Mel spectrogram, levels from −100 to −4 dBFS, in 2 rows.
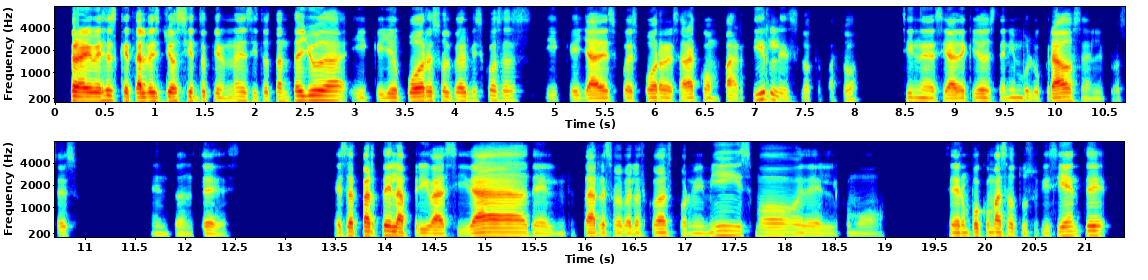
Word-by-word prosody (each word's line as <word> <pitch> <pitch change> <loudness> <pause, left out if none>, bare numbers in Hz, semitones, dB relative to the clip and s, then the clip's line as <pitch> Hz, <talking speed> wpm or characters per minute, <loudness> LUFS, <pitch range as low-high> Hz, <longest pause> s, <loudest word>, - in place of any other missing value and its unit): Pero 140 -2 +11
hay 135 - +10
veces 140 +3 +3
que - - +1
tal 125 0 +7
vez 130 -1 +2
yo 130 0 +4
siento 135 +1 -5
que 120 - -5
no 115 - -8
necesito 130 -1 -7
tanta 130 +1 -4
ayuda 145 0 +4
y 115 -2 -15
que 110 -1 -13
yo 120 0 -2
puedo 130 +2 +5
resolver 135 -1 -3
mis 140 0 -16
cosas, 145 -1 -9
y 110 -2 -19
que 105 -1 -10
ya 105 0 +5
después 115 0 -2
puedo 120 0 -2
regresar 115 -2 -2
a 115 0 0
compartirles 120 - -5
lo 110 -1 -16
que - - -41
pasó, 170 +5 -17 0.4
sin 125 -2 -8
necesidad 110 -1 -1
de 115 - -2
que 115 - -15
ellos 115 -1 -1
estén 115 +2 -15
involucrados 115 +2 +1
en 105 - -16
el 105 -1 -21
proceso. 105 +1 -16 0.7
Entonces 100 0 -11 1.1
esa 130 - 0
parte 135 +2 +3
de 145 - +5
la 125 -2 +4
privacidad, 115 +3 +3
del 110 -2 -10
intentar 105 +3 -3
resolver 115 -2 -7
las 115 0 -10
cosas 120 0 -3
por 110 -2 -15
mí 110 0 -13
mismo, 130 -2 -8
del 105 -2 -11
cómo 105 -1 -21 0.6
ser 115 -1 -2
un 115 - -7
poco 125 0 -5
más 125 +1 -1
autosuficiente, 130 +5 -4
120 Hz, 175 wpm, -23 LUFS, 110-135 Hz, 1.1 s, Pero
